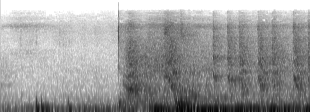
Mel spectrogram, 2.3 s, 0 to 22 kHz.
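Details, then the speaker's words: Suzuki SV650 twin auction bike with fresh fuel, weak battery, clutch held: starter churns with uneven chuffs before the engine catches into a lumpy low idle; later died, owner suspects a fuel issue; hard starting. "I'm going to turn it on. Now on start. It'll take some time. There we go. It wants to start."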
